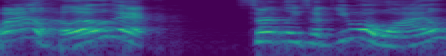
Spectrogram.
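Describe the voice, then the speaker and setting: A put-on character voice races along at a very fast pace. Its pitch sits extremely high. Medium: actual play. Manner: playful, teasing.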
